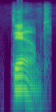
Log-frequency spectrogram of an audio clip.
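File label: "damned", American English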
